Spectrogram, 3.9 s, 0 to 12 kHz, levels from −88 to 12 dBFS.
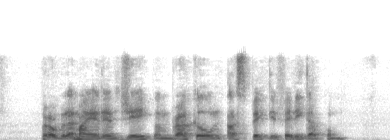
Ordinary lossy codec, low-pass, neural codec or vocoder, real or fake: Opus, 64 kbps; 7.2 kHz; codec, 16 kHz, 1.1 kbps, Voila-Tokenizer; fake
